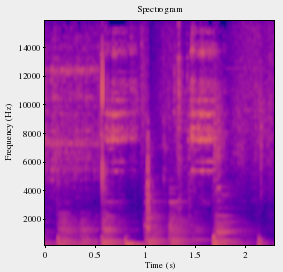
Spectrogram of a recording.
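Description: Live improvised ensemble music: a pair of maracas shaking over keyboard notes, bass tones and drum hits.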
